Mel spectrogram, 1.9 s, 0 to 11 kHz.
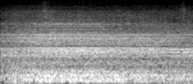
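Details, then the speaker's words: Vevor 8kW diesel air heater running and warming up, outlet air about 140°F and exhaust about 280. Constant even roar from burner and fan with a steady high tone on top. Normal running. "right so I might just have to renege on what I was saying about this thing being a POS because it is freaking blowing some serious hot air right now"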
